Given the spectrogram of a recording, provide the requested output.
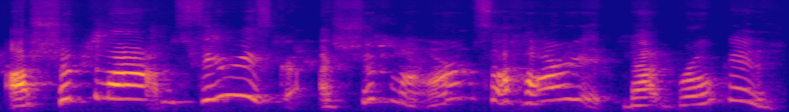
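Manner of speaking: high, loud, giggly exclamation; excited. Real, not acted. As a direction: squeal it out in disbelief. Laughing high excited telling.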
